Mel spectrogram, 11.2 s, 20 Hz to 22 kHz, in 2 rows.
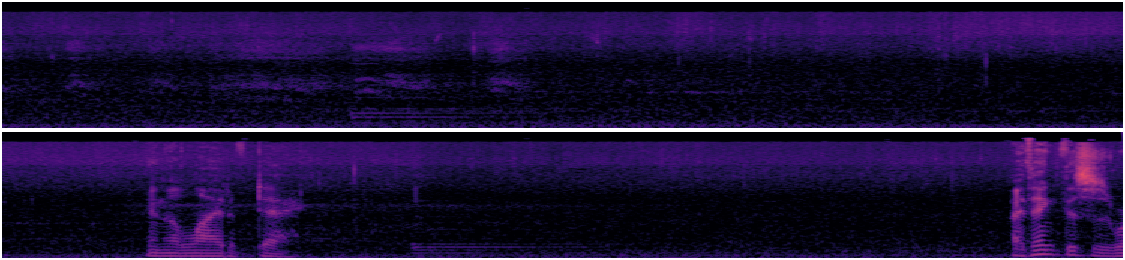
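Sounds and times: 
wintering crow cawing perched on the side of a black cabin: 0:00.0 - 0:02.9
steady wind-like noise: 0:00.0 - 0:11.2
speech: 0:06.4 - 0:07.8, 0:10.6 - 0:11.2.

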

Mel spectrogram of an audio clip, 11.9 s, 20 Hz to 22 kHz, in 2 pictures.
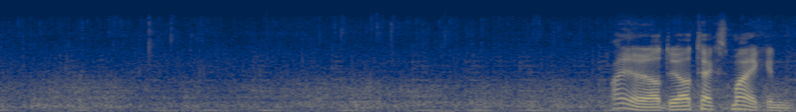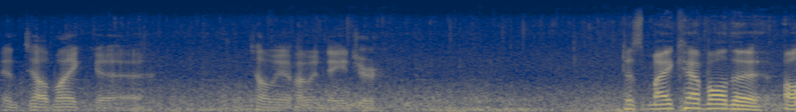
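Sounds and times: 
low rolling rumble: 0:00.0 - 0:11.9
steady dense rain pouring down: 0:00.0 - 0:11.9
speech: 0:04.6 - 0:07.2, 0:07.8 - 0:08.9, 0:10.6 - 0:11.9.

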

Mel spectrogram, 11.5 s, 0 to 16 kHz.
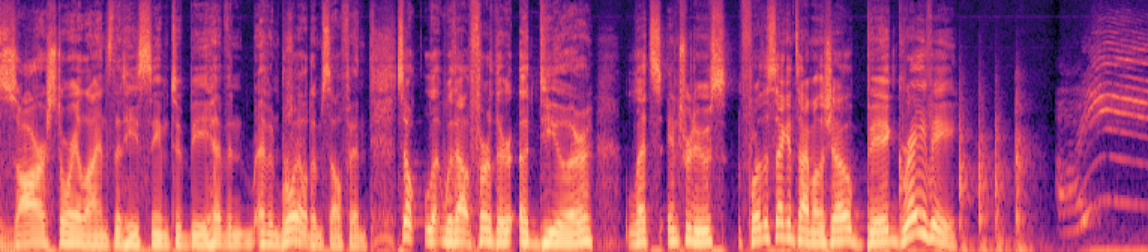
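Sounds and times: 
speech: 0:00.0 - 0:09.8
dull knocks: 0:09.6 - 0:10.4.

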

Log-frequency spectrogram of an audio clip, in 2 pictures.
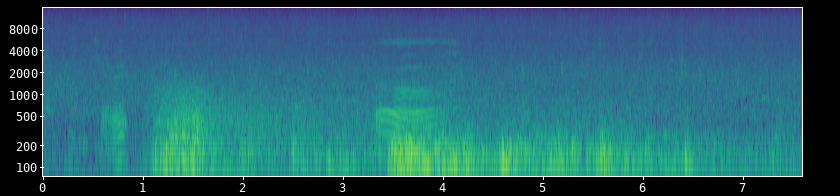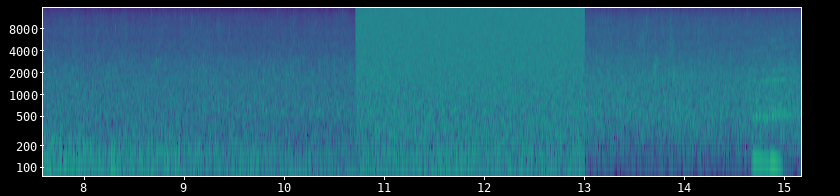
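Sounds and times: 
speech: 0:00.6 - 0:01.2
heavy rain: 0:01.1 - 0:05.2, 0:10.7 - 0:13.0
low rumble of thunder: 0:01.1 - 0:06.7
harsh static-like noise: 0:10.7 - 0:13.0.

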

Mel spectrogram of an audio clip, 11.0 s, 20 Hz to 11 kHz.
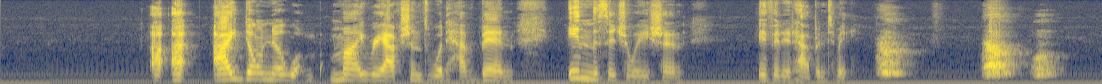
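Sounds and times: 
steady low hum: 0:00.0 - 0:11.0
speech: 0:01.5 - 0:07.0, 0:07.6 - 0:08.6
dog barking: 0:08.8 - 0:09.2, 0:09.8 - 0:10.7.

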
